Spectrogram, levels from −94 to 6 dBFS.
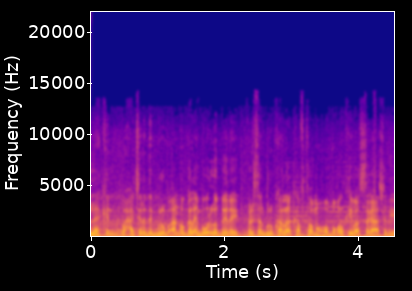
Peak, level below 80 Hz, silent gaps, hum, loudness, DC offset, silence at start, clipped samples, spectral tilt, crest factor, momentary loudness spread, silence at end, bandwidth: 0 dBFS; -20 dBFS; none; none; -13 LUFS; under 0.1%; 0 s; under 0.1%; -7 dB/octave; 12 dB; 4 LU; 0 s; 11.5 kHz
